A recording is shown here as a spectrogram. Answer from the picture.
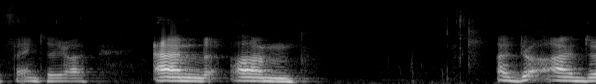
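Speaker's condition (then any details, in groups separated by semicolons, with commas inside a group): Friedreich's ataxia; neurodegenerative, affects mobility, balance, coordination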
